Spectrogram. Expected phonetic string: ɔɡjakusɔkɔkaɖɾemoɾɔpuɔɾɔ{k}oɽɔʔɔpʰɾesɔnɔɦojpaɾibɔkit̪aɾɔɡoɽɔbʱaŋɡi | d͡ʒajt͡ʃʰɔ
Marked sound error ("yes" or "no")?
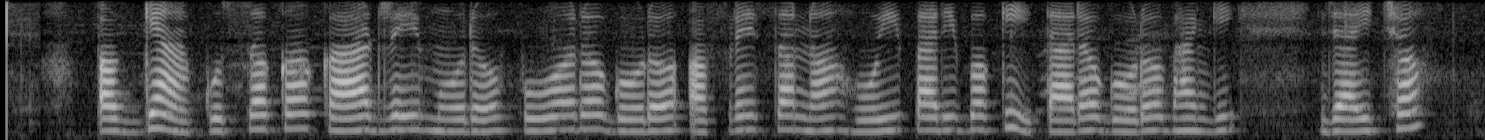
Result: yes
